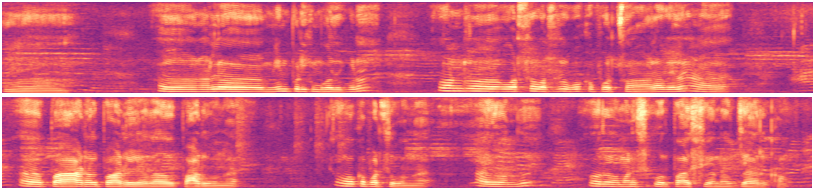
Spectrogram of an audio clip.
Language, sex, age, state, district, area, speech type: Tamil, male, 60+, Tamil Nadu, Dharmapuri, urban, spontaneous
